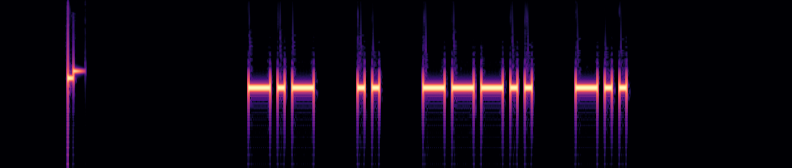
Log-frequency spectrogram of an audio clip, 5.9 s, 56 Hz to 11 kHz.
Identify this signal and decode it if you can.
Morse code, heard as a keyed tone, about 22 wpm, spaced as for 16 wpm, 700 Hz. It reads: KI8D
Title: USA Call Signs - 4 Characters - 2x Character Spacing - 22wpm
